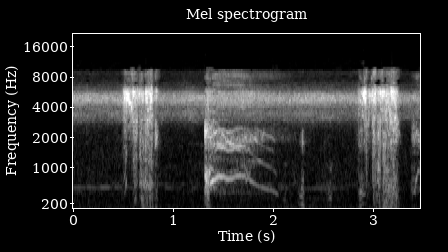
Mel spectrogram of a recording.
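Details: Two sharp, explosive sneezes with a short whine between them, over a steady insect-like hiss outdoors; owner suspects water in the nose after going in too deep; sneezing.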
